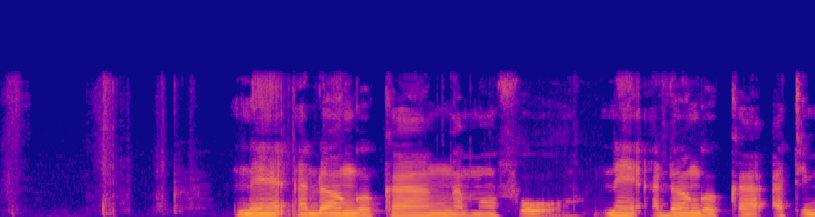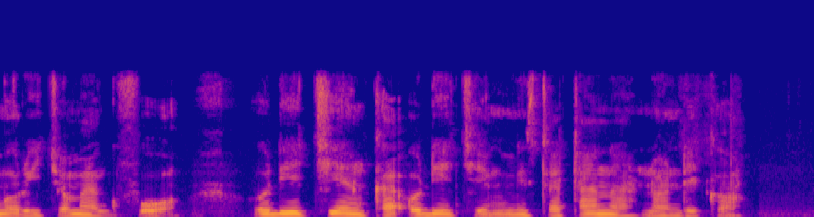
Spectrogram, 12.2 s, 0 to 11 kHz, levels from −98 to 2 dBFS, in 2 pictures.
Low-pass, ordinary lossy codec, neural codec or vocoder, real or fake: 7.2 kHz; none; none; real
